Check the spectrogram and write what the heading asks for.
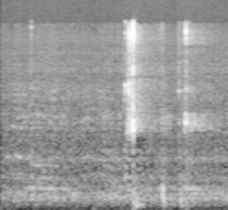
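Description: Near silence: room tone, with two faint short clicks about half a second apart in the second half, from working a computer during code editing.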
